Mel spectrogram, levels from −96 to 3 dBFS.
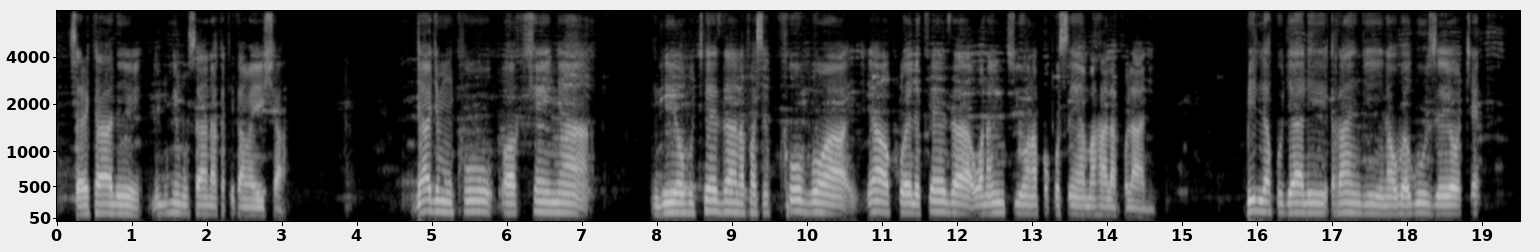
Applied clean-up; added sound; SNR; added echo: none; none; none; none.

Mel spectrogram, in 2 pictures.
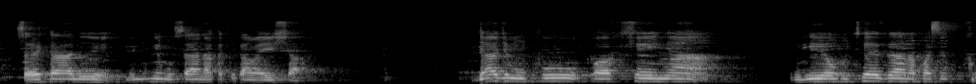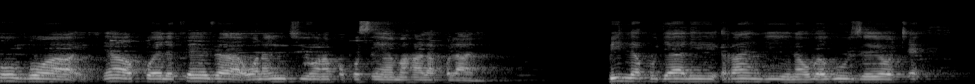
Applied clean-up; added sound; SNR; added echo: none; none; none; reverberation time 0.8 s.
